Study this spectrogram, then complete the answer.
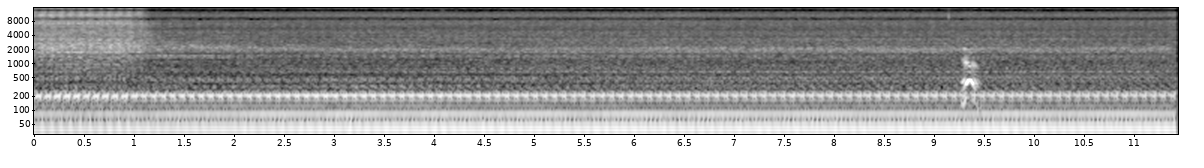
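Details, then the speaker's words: VW Polo 6N2 (AUA) at its first start after the fuel pump, coil and distributor were reconnected: smooth, even low idle about two and a half beats a second, no knocks or misses; some smoke coming off the engine. "go to the engine it sounds really nice we're getting some smoke off the engine"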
